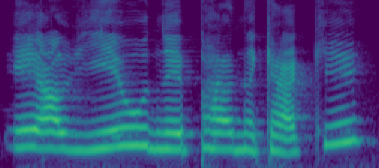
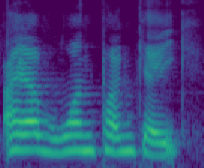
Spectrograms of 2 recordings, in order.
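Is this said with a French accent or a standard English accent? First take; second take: French; standard English. First: It is said with a strong French accent. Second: It is said with a standard English accent.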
